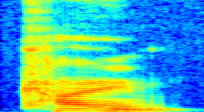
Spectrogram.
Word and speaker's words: comb: the end of a word, it's normally not pronounced. Some common examples are climb, crumb, tomb, bomb, comb.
